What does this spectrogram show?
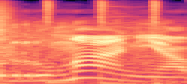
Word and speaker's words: Rumania: de este video que nos referimos al país como Rumanía o como Rumania, porque ambas pronunciaciones están correctas en el castellano, pero la pronunciación en rumano suena muy parecida a la fonética que dicen en España, Rumanía.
